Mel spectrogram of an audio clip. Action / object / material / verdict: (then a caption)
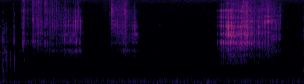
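scrape / glitter-coated glass candle jar filled with wax / glass / none. Long yellow acrylic nails tap and scratch the glittery outside and base of a gold glitter-coated glass candle jar filled with white wax. The result is bursts of bright, gritty scratching with light taps, the last burst the loudest, over a faint steady low hum.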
